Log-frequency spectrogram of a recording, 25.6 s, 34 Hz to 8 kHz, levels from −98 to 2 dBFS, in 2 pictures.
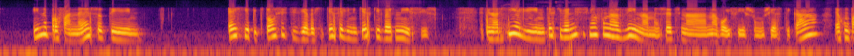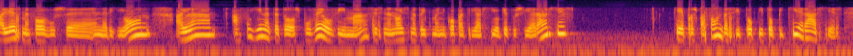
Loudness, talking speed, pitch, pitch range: -16 LUFS, 110 wpm, 170 Hz, 145-235 Hz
